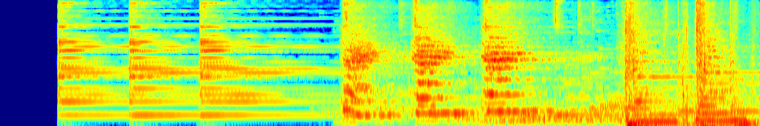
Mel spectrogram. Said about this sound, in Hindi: सुनो घंटी बजी स्कूल की, चलो स्कूल तुमको पुकारे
